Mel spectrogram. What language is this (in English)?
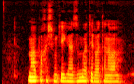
Pashto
